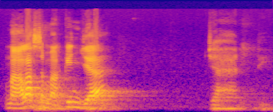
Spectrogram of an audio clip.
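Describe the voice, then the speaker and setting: A man preaching a lively sermon, joking and quizzing his audience. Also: a little high, slow. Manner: joking, teasing the audience with questions. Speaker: Islamic preacher.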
